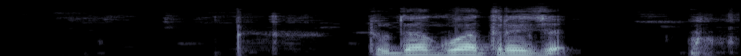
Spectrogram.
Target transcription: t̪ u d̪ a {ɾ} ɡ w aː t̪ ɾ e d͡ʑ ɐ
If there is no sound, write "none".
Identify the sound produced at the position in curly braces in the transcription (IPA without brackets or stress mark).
none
